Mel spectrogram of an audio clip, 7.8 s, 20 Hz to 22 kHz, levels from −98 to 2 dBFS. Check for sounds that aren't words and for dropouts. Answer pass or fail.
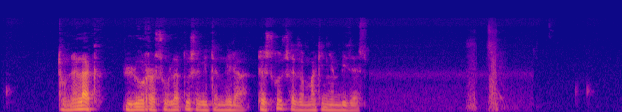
fail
